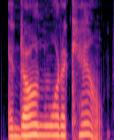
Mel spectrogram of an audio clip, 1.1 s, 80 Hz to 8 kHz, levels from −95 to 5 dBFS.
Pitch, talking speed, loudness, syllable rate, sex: 195 Hz, 210 wpm, -16 LUFS, 5.4 syllables/s, female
